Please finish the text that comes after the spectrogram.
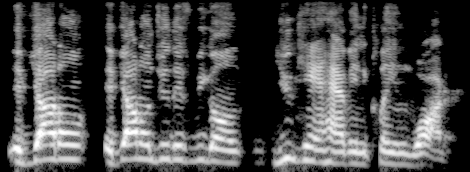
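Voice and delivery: ordinary talk, nothing marked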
